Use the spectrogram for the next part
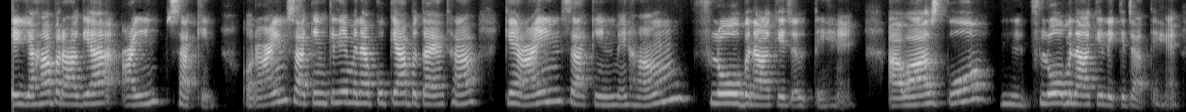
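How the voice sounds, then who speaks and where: A woman teaching Quran recitation in an online lesson, patiently drawing words out slowly to demonstrate and checking in with her students often. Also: a little high, bright, forceful tone. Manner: checks in often with "theek hai?".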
